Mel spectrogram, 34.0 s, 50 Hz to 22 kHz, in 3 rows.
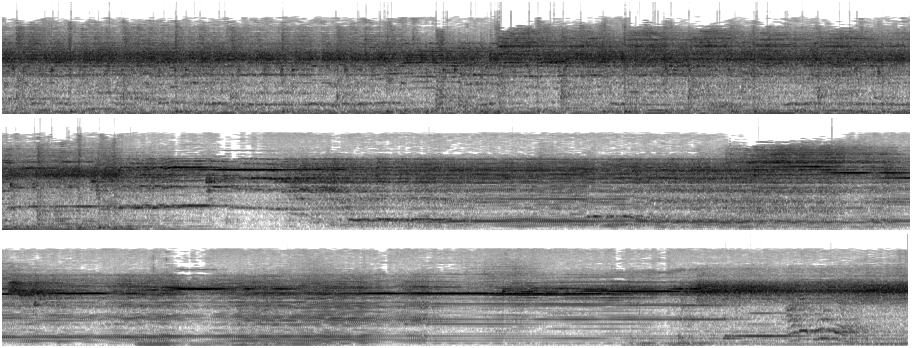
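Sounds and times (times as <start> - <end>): deep bass: 0.0 - 14.1, 18.1 - 34.0
electric guitar sustained chords: 0.0 - 34.0.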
